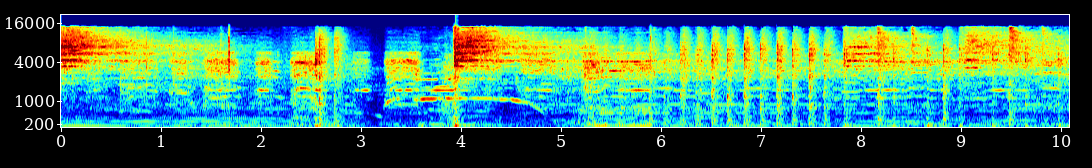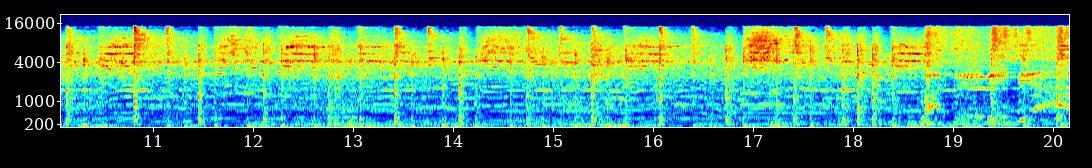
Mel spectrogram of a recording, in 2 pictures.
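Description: Live rock band playing on stage with electric guitars, bass and drum kit. A few seconds of held guitar chords, then a loud hit about four seconds in as the drums and the full band come in at a fast, steady beat.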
